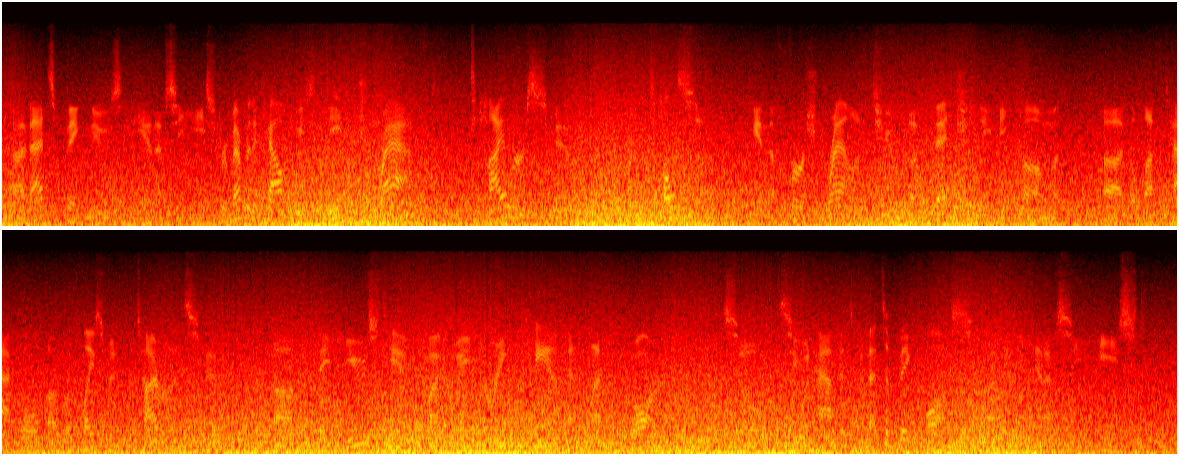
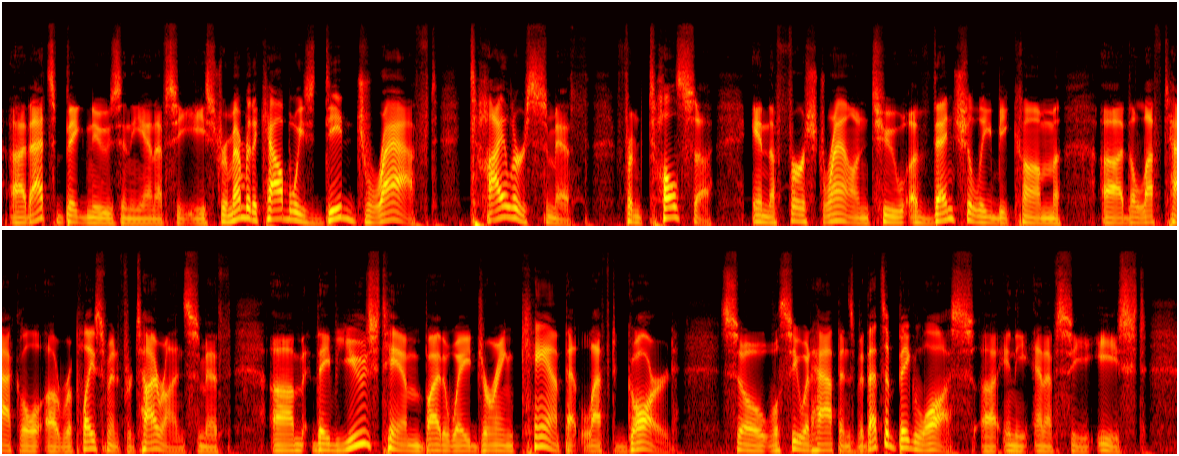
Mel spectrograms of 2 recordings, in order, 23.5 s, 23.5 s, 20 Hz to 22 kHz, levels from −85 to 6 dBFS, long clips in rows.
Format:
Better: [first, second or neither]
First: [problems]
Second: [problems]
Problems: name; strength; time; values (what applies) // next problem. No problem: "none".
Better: second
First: wind noise on the microphone; heavy; 3 dB above the speech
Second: none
